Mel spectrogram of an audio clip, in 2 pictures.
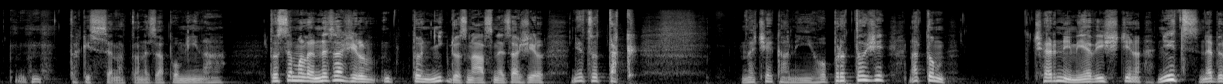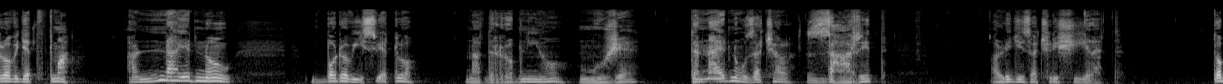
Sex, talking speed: male, 105 wpm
